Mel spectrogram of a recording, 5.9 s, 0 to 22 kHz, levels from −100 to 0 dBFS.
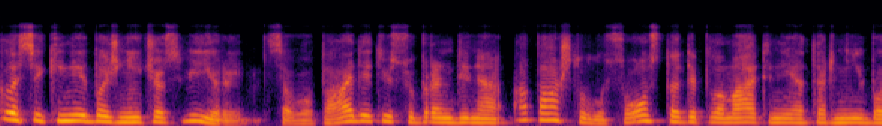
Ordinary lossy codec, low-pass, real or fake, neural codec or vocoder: Opus, 32 kbps; 7.2 kHz; fake; codec, 16 kHz, 4 kbps, FreqCodec, smaller model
